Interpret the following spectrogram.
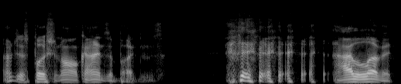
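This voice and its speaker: A man in his fifties calling a football game live play-by-play, slightly hoarse, reading viewer chat between plays and getting excited on big runs. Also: medium pitch, slow pace, no echo, clean studio sound. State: slightly hoarse, clearing throat. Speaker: play-by-play announcer.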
